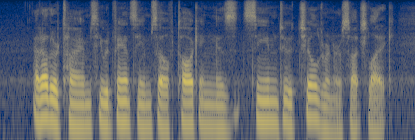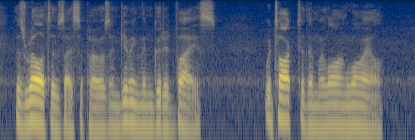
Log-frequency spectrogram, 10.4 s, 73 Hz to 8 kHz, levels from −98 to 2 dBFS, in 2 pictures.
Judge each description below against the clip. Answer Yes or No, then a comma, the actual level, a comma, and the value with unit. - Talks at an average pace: Yes, average, 185 wpm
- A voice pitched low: Yes, low, 120 Hz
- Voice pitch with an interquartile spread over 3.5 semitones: No, average, 2.7 semitones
